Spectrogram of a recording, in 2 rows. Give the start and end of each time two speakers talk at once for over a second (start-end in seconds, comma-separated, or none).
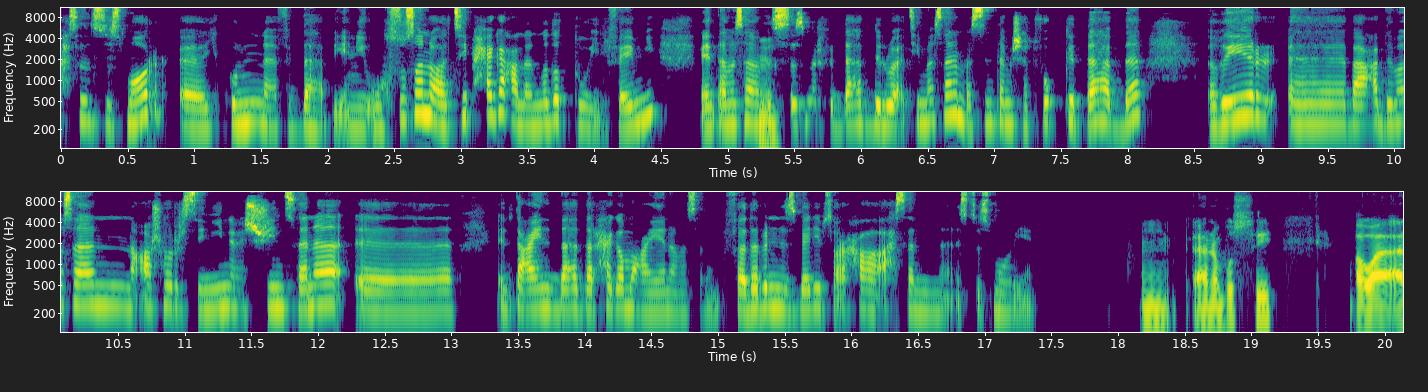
none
